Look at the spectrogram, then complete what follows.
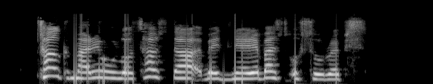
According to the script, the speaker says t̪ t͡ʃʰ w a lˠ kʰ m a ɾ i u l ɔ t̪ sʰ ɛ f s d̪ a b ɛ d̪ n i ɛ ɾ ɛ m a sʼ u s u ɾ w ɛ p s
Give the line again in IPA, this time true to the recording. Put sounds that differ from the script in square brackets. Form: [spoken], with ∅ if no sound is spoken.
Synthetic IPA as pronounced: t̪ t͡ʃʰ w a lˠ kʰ m a ɾ i u l ɔ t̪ sʰ [a] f s d̪ a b ɛ d̪ n i ɛ ɾ ɛ [b] a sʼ u s u ɾ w ɛ p s

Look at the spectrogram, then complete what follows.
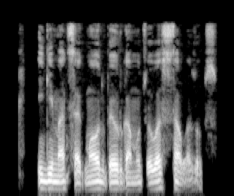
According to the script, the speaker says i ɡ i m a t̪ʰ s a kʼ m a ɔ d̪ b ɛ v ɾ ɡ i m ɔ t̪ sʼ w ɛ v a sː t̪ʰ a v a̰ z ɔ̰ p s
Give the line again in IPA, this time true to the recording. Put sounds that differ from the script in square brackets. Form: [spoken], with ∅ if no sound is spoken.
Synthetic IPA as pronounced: i ɡ i m a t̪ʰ s a kʼ m a ɔ d̪ b ɛ v ɾ ɡ [a] m ɔ t̪ sʼ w ɛ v a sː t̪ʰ a v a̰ z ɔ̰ p s

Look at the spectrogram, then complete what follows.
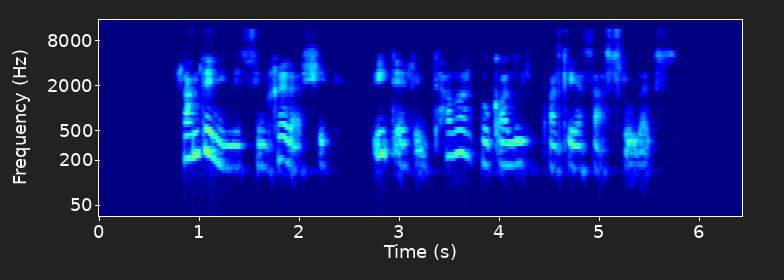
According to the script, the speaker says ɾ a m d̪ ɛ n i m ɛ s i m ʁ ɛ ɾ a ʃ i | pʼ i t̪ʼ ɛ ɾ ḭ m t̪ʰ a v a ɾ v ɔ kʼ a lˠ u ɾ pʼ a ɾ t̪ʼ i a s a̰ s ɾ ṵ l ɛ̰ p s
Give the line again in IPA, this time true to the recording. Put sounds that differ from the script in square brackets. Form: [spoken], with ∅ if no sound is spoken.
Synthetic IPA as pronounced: ɾ a m d̪ ɛ n i m ɛ s i m ʁ ɛ ɾ a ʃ i | pʼ i t̪ʼ ɛ ɾ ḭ m t̪ʰ a v a ɾ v ɔ kʼ a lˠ u ɾ pʼ a ɾ t̪ʼ i a s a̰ s ɾ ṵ l ɛ̰ p s

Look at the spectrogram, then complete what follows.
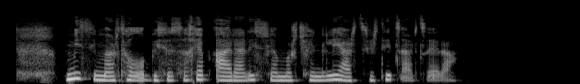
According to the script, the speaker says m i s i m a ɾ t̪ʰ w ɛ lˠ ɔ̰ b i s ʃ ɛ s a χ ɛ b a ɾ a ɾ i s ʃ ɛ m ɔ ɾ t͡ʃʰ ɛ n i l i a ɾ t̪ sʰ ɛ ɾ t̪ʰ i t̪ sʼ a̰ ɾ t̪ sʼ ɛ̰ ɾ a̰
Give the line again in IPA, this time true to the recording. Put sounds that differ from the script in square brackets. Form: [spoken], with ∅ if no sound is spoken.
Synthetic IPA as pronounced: m i s i m a ɾ t̪ʰ w ɛ lˠ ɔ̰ b i s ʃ ɛ s a χ ɛ b a ɾ a ɾ i s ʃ ɛ m ɔ ɾ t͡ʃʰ ɛ n i l i a ɾ t̪ sʰ ɛ ɾ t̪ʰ i t̪ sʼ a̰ ɾ t̪ sʼ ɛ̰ ɾ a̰

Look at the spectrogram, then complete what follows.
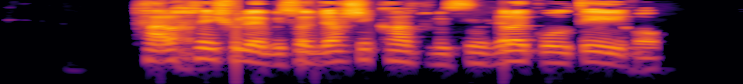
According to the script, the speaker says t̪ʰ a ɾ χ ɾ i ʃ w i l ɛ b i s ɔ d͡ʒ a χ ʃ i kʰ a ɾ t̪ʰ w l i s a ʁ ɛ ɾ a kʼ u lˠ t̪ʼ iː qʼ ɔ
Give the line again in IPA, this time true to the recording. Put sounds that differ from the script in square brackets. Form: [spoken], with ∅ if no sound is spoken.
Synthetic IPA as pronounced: t̪ʰ a ɾ χ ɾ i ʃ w i l ɛ b i s ɔ d͡ʒ a χ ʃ i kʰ a ɾ t̪ʰ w l i s [i] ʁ ɛ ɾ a kʼ u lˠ t̪ʼ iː qʼ ɔ

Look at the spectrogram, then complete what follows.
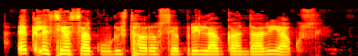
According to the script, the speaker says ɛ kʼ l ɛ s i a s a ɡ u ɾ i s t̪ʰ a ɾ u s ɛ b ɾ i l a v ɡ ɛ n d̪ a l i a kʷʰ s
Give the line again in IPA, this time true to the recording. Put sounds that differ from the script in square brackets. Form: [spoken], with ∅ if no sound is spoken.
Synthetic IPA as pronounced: ɛ kʼ l ɛ s i a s a ɡ u ɾ i s t̪ʰ a ɾ [ɔ] s ɛ b ɾ i l a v ɡ [a] n d̪ a [ɾ] i a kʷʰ s

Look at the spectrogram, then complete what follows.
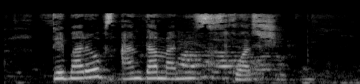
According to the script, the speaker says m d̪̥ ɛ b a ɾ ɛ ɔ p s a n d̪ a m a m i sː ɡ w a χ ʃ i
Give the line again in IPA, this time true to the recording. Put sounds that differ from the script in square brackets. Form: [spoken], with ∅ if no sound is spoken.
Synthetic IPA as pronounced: m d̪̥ ɛ b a ɾ ɛ ɔ p s a n d̪ a m a [n] i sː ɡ w a [s] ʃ i

